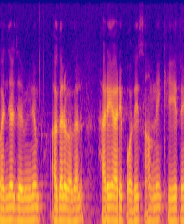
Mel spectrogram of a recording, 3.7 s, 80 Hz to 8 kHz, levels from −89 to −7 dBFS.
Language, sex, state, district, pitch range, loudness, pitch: Hindi, male, Haryana, Jhajjar, 115-120 Hz, -18 LUFS, 115 Hz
